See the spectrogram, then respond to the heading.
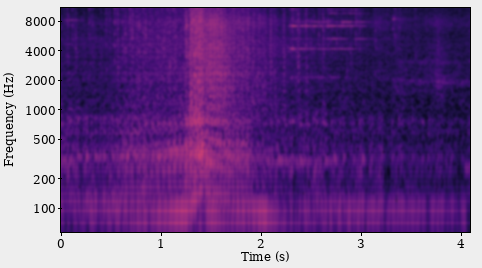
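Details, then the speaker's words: Harley Sportster 1200 V-twin, swapped in after sitting outside full of water, first start without rebuild: fires, revs briefly, settles with light quick tick over exhaust thump; old Sportster tick, top end seemingly oiled after third pour, expected to clean up. "I think sounds good. Even with the tick, it was like it hit. I think it'll clean up. When you poured it in that third time, it's almost like it cycled enough to the top end. Just got that old Sportster tick."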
